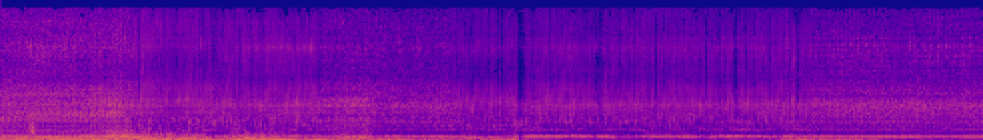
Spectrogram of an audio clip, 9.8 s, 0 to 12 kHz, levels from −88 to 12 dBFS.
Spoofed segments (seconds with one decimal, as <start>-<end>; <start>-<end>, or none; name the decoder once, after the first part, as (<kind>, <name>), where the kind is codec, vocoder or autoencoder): 1.3-3.2 (vocoder, BigVGAN v2); 4.5-8.1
